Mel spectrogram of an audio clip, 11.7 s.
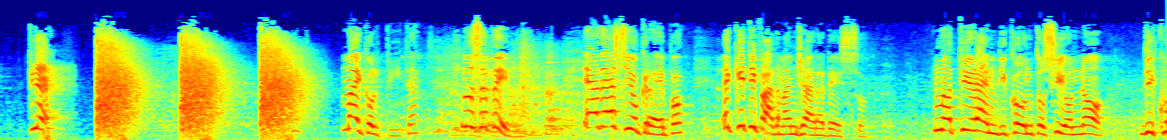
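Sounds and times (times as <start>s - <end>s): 
speech: 0.3s - 0.6s, 3.6s - 11.6s
revolver gunshots: 1.0s - 3.3s
laughter: 4.0s - 6.0s.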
